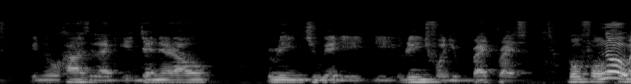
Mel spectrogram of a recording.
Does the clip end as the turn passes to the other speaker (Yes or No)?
Yes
